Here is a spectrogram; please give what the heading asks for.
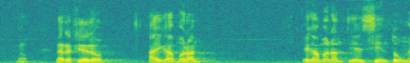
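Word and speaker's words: Morin: ciudadano Planetario no entonces Edgar Morán se escribe Edgar Morín pero como es francés se le pronuncia a Morán No pero si usted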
